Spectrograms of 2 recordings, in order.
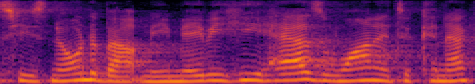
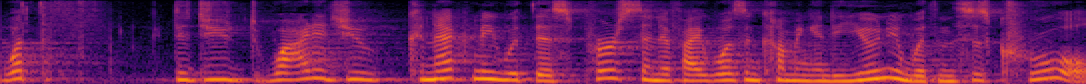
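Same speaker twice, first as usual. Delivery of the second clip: furious, restrained ranting, anger held in, half-voiced; 2 semitones higher than usual. Retelling screaming at spirit guides in anger: imitating own angry screaming. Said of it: "I was screaming at my spirit guides in anger".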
